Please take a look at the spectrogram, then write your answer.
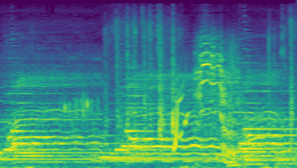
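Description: A horse in the video game What the Golf? lets out a short wavering neigh midway through, following a sustained tonal game sound, with no talk.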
